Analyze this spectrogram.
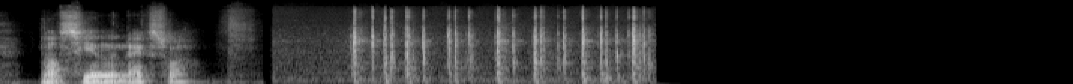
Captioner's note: typing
